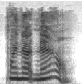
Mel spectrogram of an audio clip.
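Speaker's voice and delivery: put-on very high child voice; pleading little girl. A narrator's reading. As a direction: plead like a four-year-old. Small daughter pleads.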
